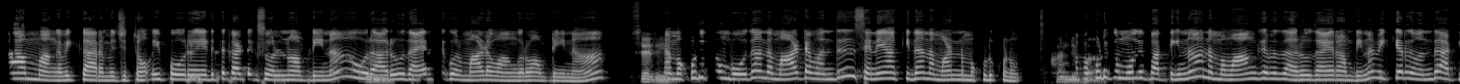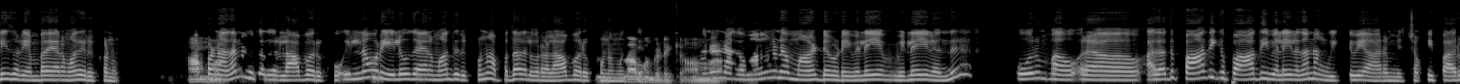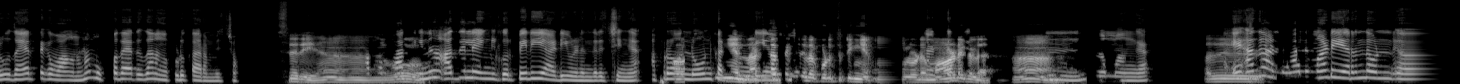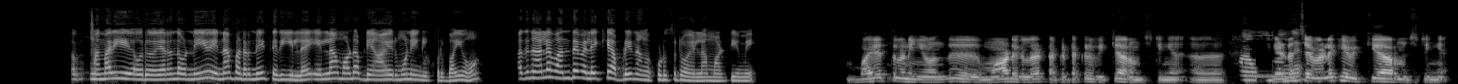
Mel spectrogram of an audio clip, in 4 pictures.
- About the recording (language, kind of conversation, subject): Tamil, podcast, ஒரு பெரிய தோல்விக்குப் பிறகு நீங்கள் எப்படி மீண்டீர்கள்?
- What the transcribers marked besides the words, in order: tapping; tsk; in English: "அட்லீஸ்ட்"; other noise; mechanical hum; distorted speech; in English: "லோன்"; other background noise; unintelligible speech; unintelligible speech; drawn out: "ஆ"; tsk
